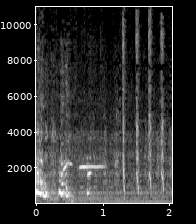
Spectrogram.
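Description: A dog whining briefly in a thin, high tone, followed by a quick run of sharp clicks.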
